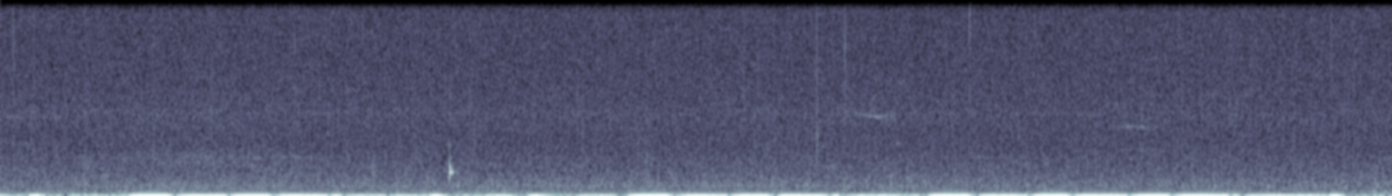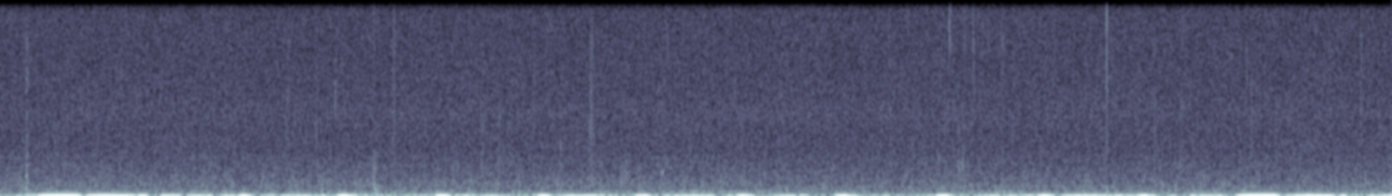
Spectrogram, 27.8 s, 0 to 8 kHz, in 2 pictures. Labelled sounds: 0.0	0.7	killer whale, southern resident, 2.0 to 3.5 kHz
8.5	9.0	killer whale, southern resident, 3.1 to 3.6 kHz
11.1	11.6	killer whale, southern resident, 1.7 to 3.9 kHz

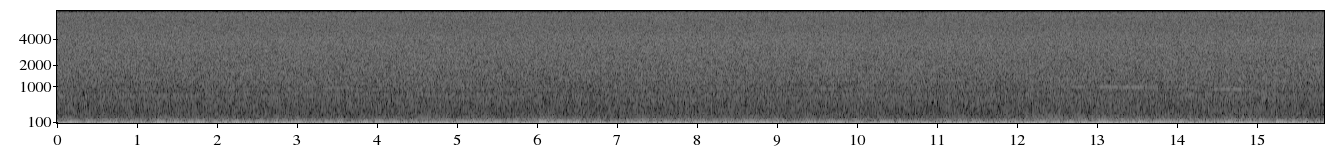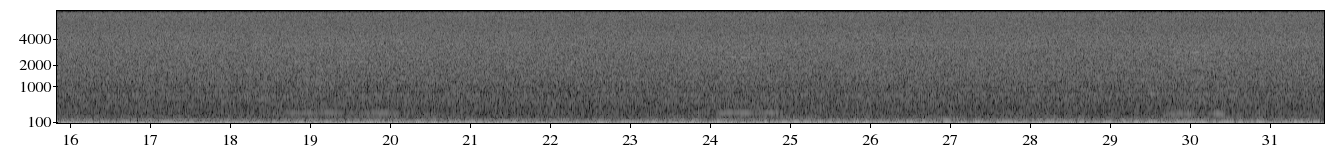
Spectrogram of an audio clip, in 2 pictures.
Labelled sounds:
13.0	13.3	humpback whale, 0.93 to 1.1 kHz

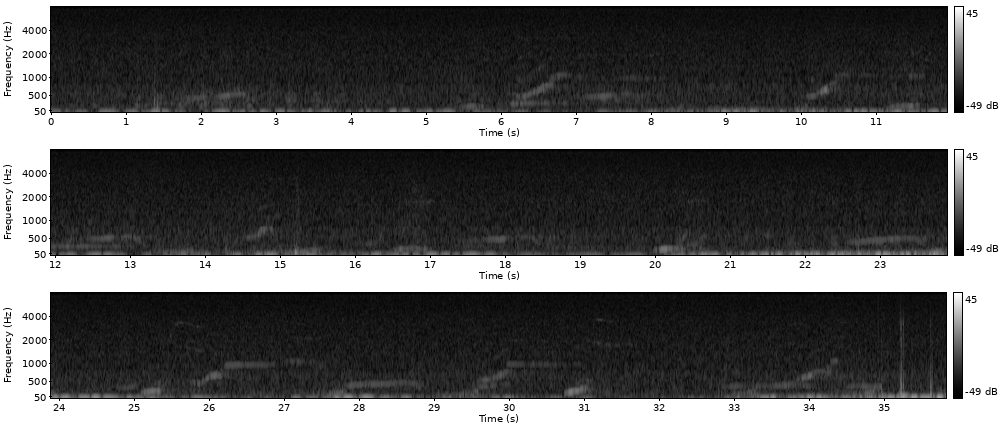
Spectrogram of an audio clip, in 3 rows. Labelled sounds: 6.5	7.0	humpback whale, 0.80 to 1.3 kHz
10.4	10.7	humpback whale, 0.80 to 1.1 kHz
20.4	20.7	humpback whale, 1.6 to 1.9 kHz
25.5	27.3	humpback whale, 0.83 to 3.4 kHz
29.9	30.2	humpback whale, 0.80 to 1.1 kHz
31.1	31.4	humpback whale, 3.4 to 3.6 kHz
34.1	34.4	humpback whale, 0.80 to 1.1 kHz

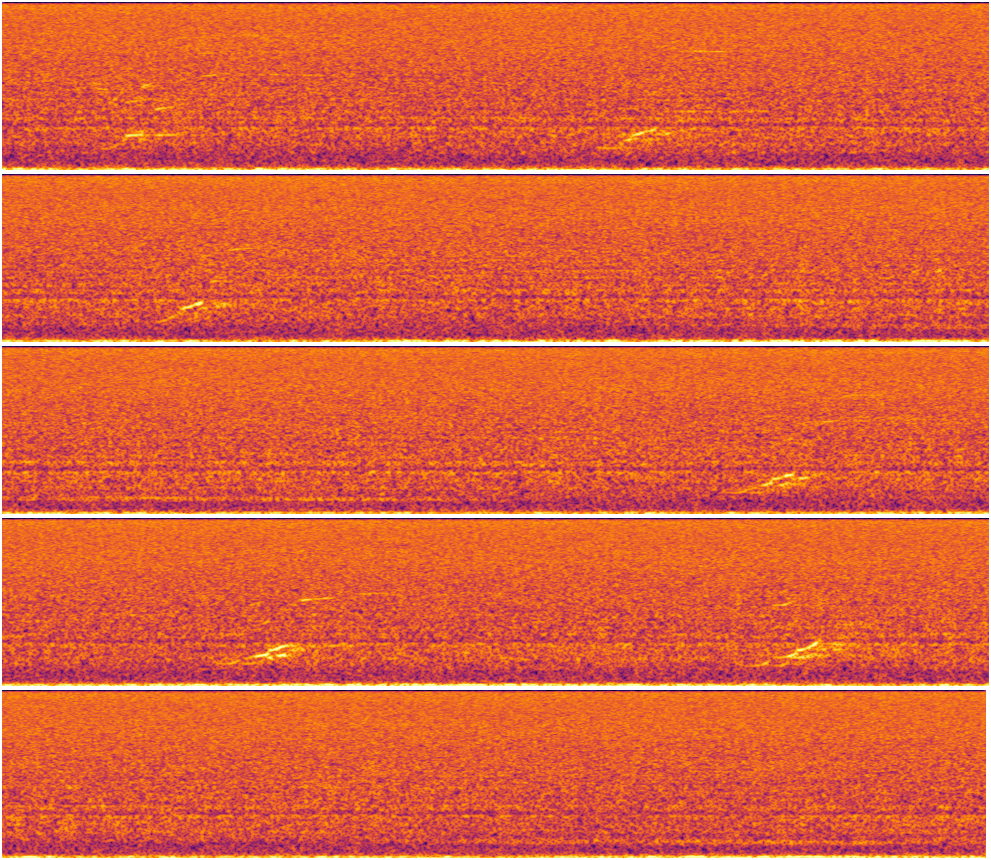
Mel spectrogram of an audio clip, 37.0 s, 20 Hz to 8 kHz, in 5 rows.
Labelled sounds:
5.2	5.4	humpback whale, 3.1 to 3.3 kHz
24.4	24.7	humpback whale, 1.7 to 1.9 kHz

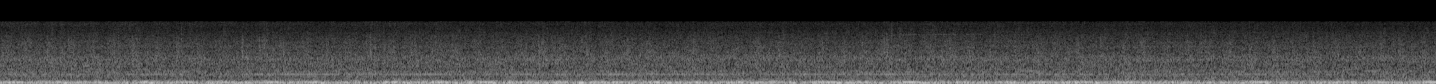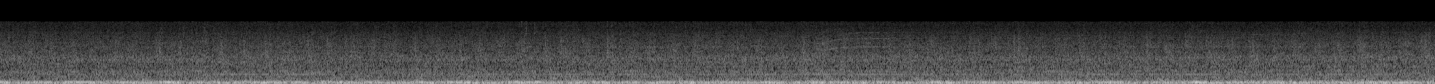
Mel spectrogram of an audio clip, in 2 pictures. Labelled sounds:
8.7	10.1	killer whale, 2.5 to 5.4 kHz
22.4	23.6	killer whale, southern resident, J pod, call S44, 0.79 to 5.3 kHz

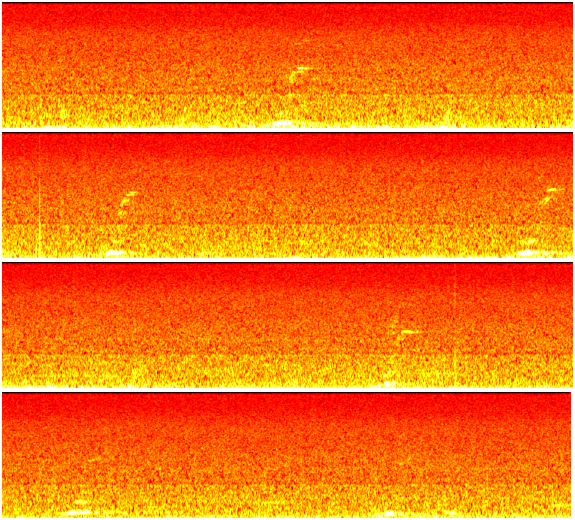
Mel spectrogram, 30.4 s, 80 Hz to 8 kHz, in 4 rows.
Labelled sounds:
3.8	4.2	humpback whale, 1.2 to 1.9 kHz
20.6	20.8	humpback whale, 1.5 to 1.7 kHz

